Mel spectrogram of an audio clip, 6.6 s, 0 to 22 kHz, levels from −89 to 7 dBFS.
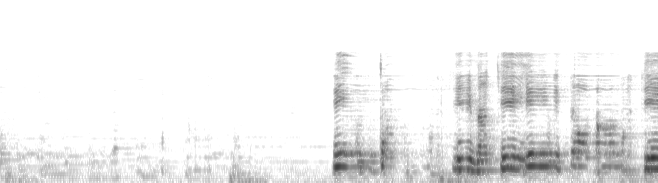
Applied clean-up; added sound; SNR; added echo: neural mask model DeepFilterNet 3.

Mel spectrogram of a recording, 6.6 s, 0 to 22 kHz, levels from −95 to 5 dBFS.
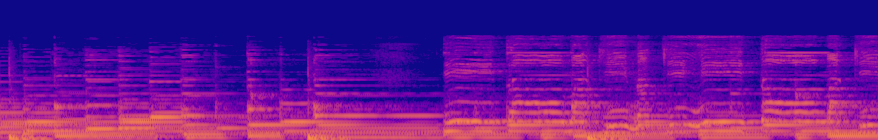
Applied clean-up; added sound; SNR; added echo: none; Bass drum; 9 dB; reverberation time 0.5 s.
